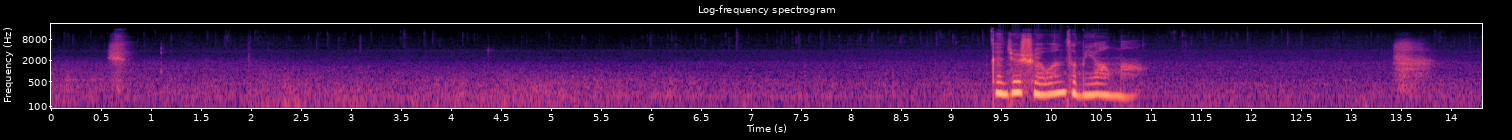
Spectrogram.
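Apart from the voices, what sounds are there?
rain falling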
